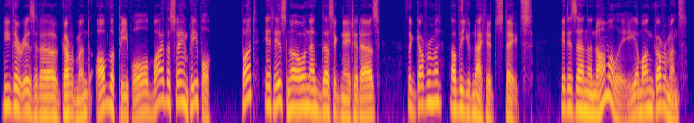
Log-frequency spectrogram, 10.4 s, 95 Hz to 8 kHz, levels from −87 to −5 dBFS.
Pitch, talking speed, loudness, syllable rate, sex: 145 Hz, 180 wpm, -19 LUFS, 5.8 syllables/s, male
